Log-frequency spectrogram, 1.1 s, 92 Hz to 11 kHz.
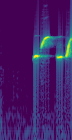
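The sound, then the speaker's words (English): A person whistles a quick series of chirpy, warbling tones that rise and dip, imitating the beeps of the Star Wars droid R2-D2. The whistling is clear, with no talking. “You start simple with R2-D2. That's easy. I mean, anyone can whistle.”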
